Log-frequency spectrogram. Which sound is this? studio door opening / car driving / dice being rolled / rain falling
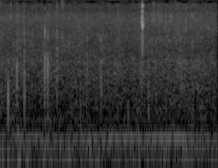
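rain falling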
